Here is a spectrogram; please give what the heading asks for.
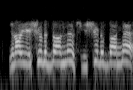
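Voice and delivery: put-on screaming voice. Retelling a father at a racetrack scolding his young son: imitating a father screaming. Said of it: "the father's screaming at the kid".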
